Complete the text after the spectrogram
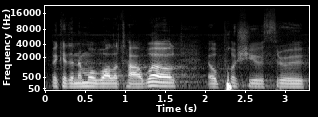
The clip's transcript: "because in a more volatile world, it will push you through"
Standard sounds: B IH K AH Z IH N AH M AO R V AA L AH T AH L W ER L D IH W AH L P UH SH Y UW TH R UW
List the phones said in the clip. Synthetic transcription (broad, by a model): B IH K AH Z IH N AH M AO R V AA L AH T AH L W ER L D IH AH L P UH SH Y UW TH R UW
